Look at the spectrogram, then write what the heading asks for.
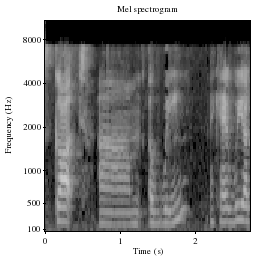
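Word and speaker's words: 午: bird and the mountain and your walker book good god you et/pt all right let's get the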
